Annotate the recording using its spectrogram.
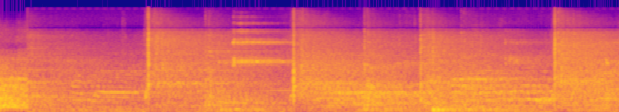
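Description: A shuttlecock is struck with sharp pops of a racket.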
